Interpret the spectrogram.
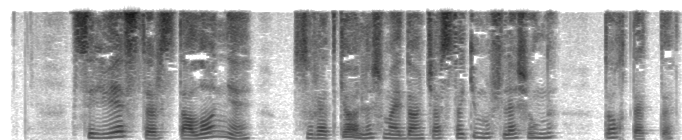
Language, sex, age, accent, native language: Uzbek, female, 18-24, Toshkent shahri, Uzbek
